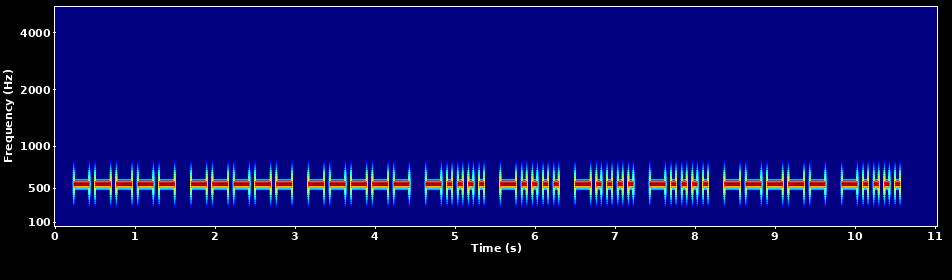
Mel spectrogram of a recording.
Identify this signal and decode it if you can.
Morse code, heard as a keyed tone, about 18 wpm, 550 Hz. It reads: 000666606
